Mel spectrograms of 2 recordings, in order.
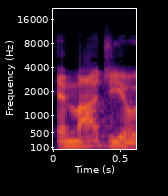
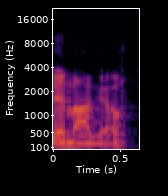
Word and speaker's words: imago: don't care enough but i will call out eric for saying emagio instead of imago anyway we're gonna go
